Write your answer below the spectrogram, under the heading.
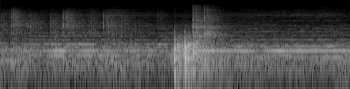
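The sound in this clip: A die lands on a table during a tabletop role-playing game: one sharp thunk that fades quickly, heard alone over a faint steady hum.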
